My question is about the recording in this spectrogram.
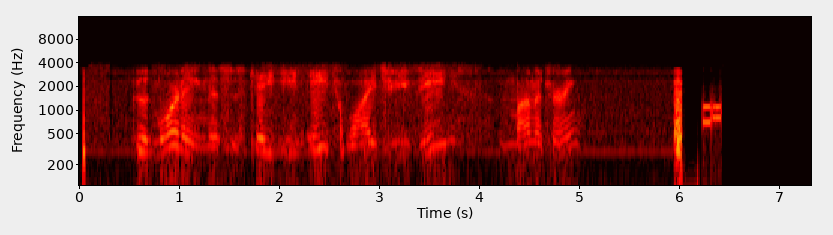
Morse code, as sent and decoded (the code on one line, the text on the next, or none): none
